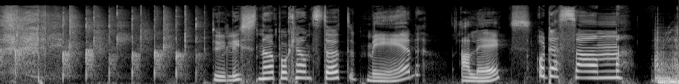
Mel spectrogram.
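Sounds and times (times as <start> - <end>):
hand claps: 0.0 - 2.2
speech: 2.1 - 6.6.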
